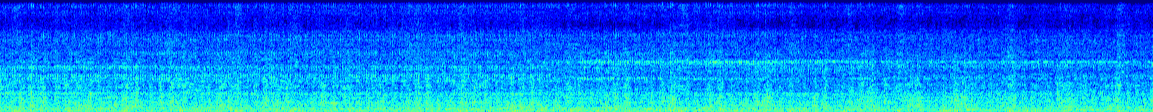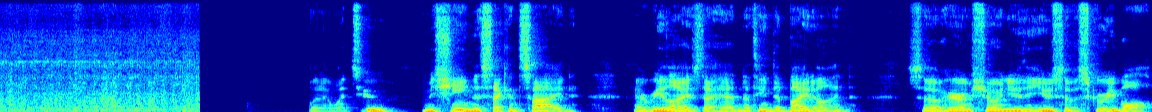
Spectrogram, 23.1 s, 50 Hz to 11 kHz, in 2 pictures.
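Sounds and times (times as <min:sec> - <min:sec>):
milling machine cutting metal: 0:00.0 - 0:13.6.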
